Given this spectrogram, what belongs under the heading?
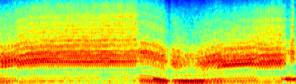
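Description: An ATV engine in the Overpass off-road simulator video game revs steadily while the vehicle crawls over rocks, the pitch dipping and rising again through a continuous loud drone.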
